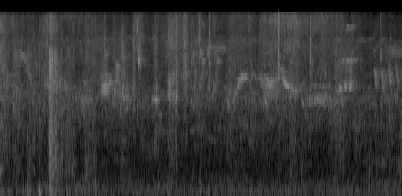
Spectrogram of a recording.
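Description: Live fish flap and rustle against a wicker basket as hands grab them.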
